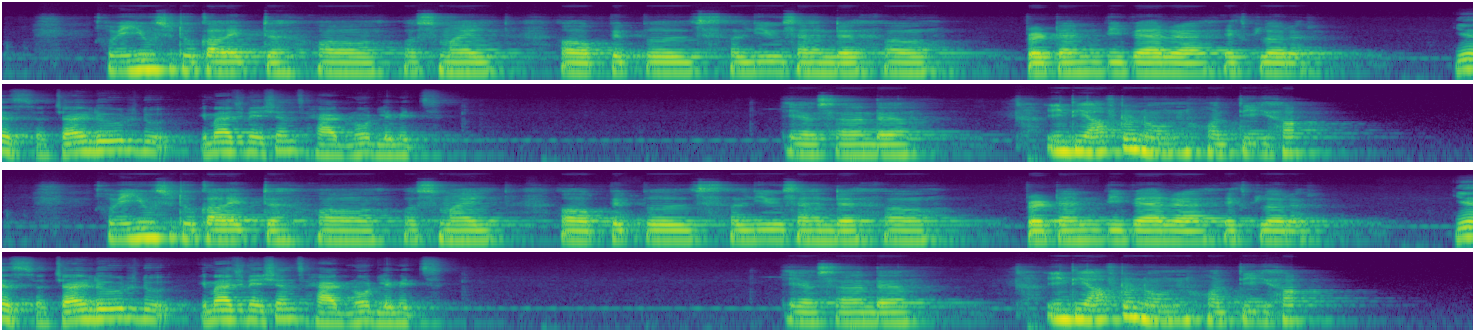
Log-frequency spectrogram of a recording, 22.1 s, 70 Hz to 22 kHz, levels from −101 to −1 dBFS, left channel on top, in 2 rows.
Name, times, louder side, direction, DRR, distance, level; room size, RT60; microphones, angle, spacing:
voice 1, 0.8-7.0 7.7-9.9 16.9-17.9 18.6-20.7, equal, ahead, 1.3 m, -20 dB
voice 2, 10.9-14.3, right 2 dB, 30° right, 0.8 m, -21 dB
29.5 x 12.5 x 9.8 m
head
